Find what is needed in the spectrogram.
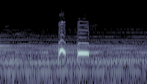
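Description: Common cuckoo giving its two-note "cu-ckoo" call once, about a second in, the first note arching and the second lower and level. It sounds over soft background music of sustained notes.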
